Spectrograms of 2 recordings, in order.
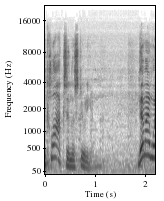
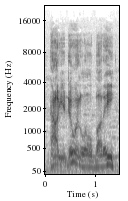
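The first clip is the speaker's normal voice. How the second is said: Chopper cartoon voice; 4 semitones lower than usual. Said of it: "Chopper says".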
